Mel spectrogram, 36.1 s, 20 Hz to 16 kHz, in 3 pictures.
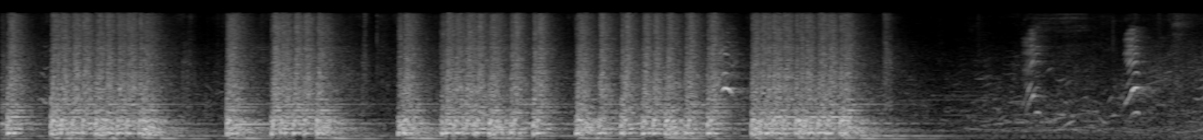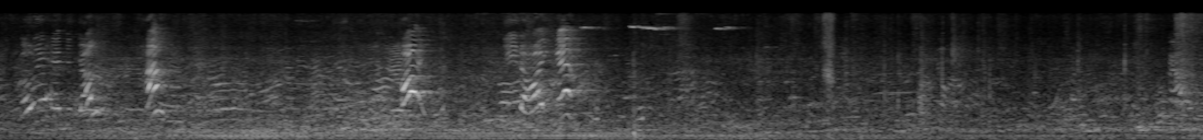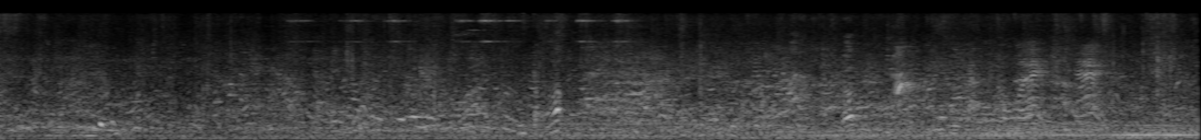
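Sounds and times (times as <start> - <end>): marching drums playing: 0.0 - 9.4
children's voices calling: 6.4 - 8.3, 9.4 - 36.0.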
